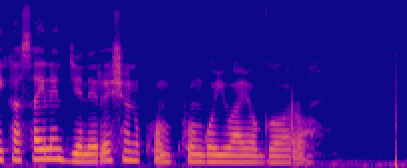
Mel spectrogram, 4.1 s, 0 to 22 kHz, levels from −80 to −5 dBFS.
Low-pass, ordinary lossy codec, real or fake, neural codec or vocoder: 19.8 kHz; none; fake; autoencoder, 48 kHz, 128 numbers a frame, DAC-VAE, trained on Japanese speech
